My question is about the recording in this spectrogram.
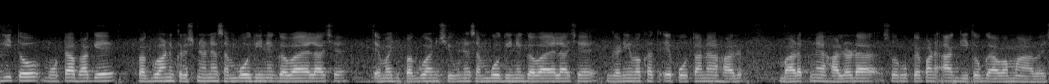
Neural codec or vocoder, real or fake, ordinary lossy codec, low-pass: none; real; none; 7.2 kHz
